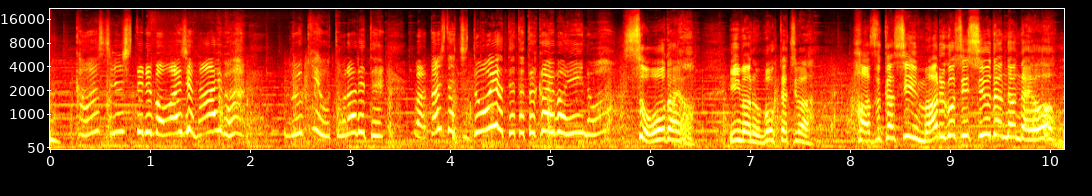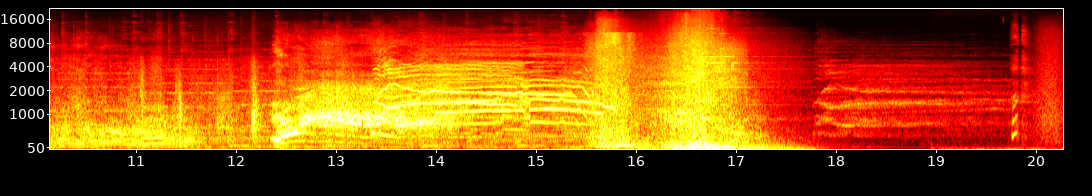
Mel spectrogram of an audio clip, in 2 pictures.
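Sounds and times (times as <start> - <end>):
speech: 0.7 - 10.3
group of people screaming: 9.1 - 16.6, 17.8 - 19.0.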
